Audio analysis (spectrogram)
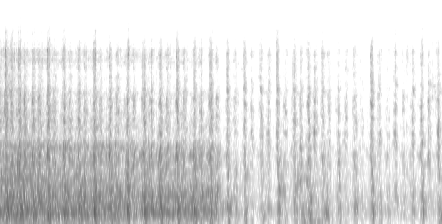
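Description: A sewing machine stitches two sticky fabric strips together for a jelly roll rug, a fast rhythmic mechanical rattle that runs steadily, then slows into more spaced, uneven stitching.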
